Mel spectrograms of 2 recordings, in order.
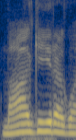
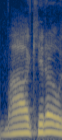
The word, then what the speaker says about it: MAGI: 사실 고민을 좀 했는데요 검색을 좀 해보니까 여기 마귀라고 되어 있죠 여기 보면은 마기 마법사를 뜻하는 영어 단어 메이지 메이지의 어원이다라고 돼 있습니다 이렇게 돼 있는데요 저는 그냥 마귀라고 읽겠습니다 그래서 구글이 레이티스트 최신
